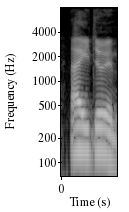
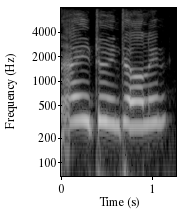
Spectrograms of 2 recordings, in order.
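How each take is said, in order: First: Said in the usual way. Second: Squeaky pet voice. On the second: Real, not acted. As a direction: ask it up high, cooing to a pet. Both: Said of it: "My voice is going funny".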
